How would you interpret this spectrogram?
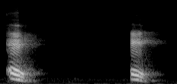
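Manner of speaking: "E" said through the mouth shape of A; E con boca de A. Shown as a demonstration. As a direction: repeat an open French "E", separately, jaw dropped. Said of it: "Ponemos boca de A". ("E" dicha con la boca en posición de A)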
